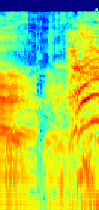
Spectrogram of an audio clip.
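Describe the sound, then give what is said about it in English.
A person vocally imitates a Jurassic Park dinosaur scream, starting as a low, raspy drawn-out groan that dips, then rises into a strained, high-pitched screeching wail. “I used to always try to imitate that sound, too.”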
